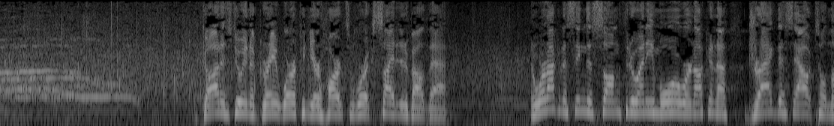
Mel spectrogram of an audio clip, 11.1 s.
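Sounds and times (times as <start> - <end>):
audience applause: 0.0 - 8.0
speech: 2.7 - 6.1, 7.1 - 11.1.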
